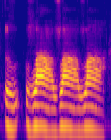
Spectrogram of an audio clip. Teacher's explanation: the air is going around my tongue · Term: lateral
